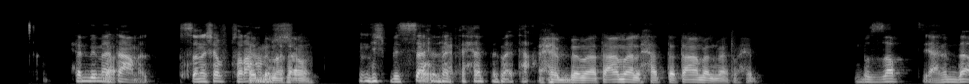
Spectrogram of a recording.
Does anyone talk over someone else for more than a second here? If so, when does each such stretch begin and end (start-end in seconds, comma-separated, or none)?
none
